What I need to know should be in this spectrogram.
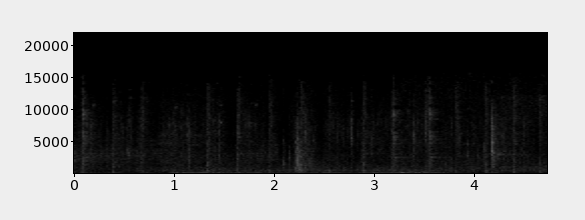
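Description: Footsteps clang down metal stairs.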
